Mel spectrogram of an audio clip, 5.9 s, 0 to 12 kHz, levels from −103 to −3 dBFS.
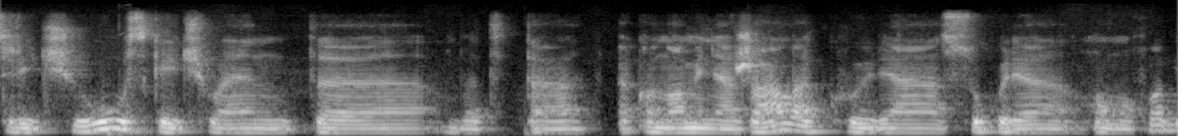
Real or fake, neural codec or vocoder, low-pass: real; none; 10.8 kHz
